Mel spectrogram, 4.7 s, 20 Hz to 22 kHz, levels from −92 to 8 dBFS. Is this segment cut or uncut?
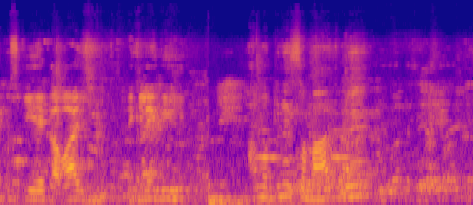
cut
